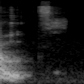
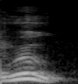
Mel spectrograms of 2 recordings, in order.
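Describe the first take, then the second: First: It is said the Northern Virginia way. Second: It is said the Philadelphia way.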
